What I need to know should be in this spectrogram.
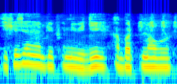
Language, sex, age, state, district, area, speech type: Bodo, male, 45-60, Assam, Baksa, rural, spontaneous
